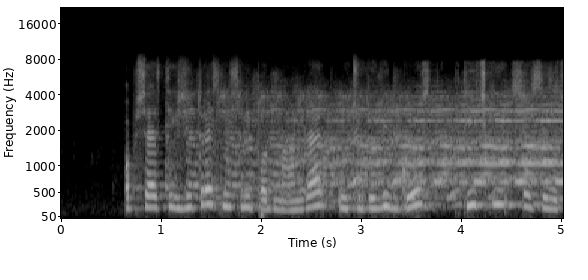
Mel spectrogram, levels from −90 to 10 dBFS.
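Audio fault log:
0.96–5.02 s, feedback echo between two devices: from 0.96 s each stretch of speech returns roughly every 0.4 s, thinner and more ringing with each pass, the loudest repeats only about 3 dB below the speech itself. A second device in the room is playing this call aloud, and this microphone picks that playback up again. Its echo canceller removes only what its own device plays, so the loop keeps circling, within the call band that stops at 8 kHz.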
